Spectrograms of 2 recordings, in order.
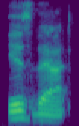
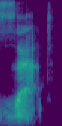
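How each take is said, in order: First: The word 'is' is fully pronounced. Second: The word 'is' is reduced almost away. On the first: "the full form" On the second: "the reduced form"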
